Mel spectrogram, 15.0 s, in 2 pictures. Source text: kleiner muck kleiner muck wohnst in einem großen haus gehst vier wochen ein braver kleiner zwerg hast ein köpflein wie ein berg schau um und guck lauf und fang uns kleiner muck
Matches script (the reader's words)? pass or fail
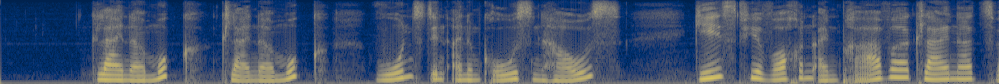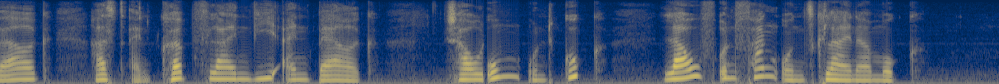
pass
